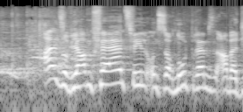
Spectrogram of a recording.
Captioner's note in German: Lauter Jubel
